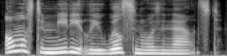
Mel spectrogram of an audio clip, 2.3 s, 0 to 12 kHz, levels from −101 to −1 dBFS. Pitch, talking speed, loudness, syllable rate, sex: 220 Hz, 130 wpm, -13 LUFS, 6.1 syllables/s, female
